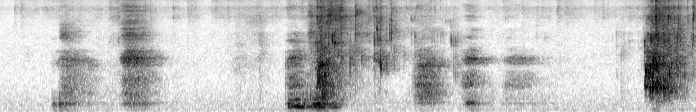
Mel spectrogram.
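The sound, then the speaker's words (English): Warm bath water sloshes and splashes in uneven bursts, with a louder rush of water near the middle and another at the end, plus softer lapping and faint breathy sounds in between. “This warm water is so good.”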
